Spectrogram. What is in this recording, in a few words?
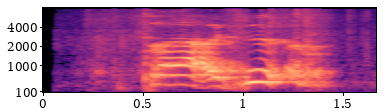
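"pan2", Mandarin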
